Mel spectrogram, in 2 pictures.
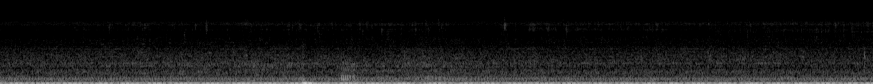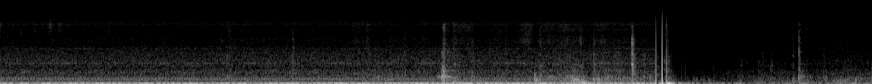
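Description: Off-road vehicle's engine idling steadily at a standstill, heard from inside the cab as a low rumble. A thump comes about three seconds in, a few knocks and clicks follow near the end, and then the sound drops off suddenly.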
